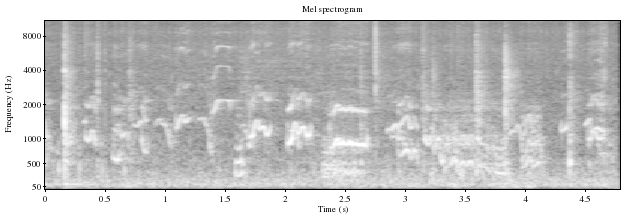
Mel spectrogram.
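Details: A litter of seven Miniature Dachshund puppies, aged 2 to 25 days, gives faint, thin whimpers and squeaks indoors, some short and arching, one a longer, wavering whine, with small knocks and rustles around them.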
